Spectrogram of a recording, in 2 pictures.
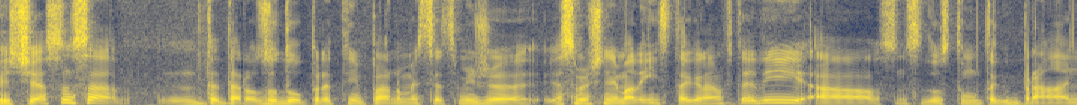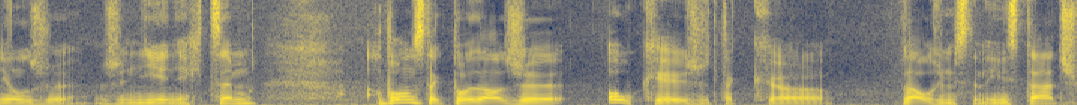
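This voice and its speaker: There is noticeable background noise as a man of medium pitch speaks at a fairly quick pace with ordinary pitch variation. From Slovakia, Piešťany. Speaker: entrepreneur. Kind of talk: casual interview.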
